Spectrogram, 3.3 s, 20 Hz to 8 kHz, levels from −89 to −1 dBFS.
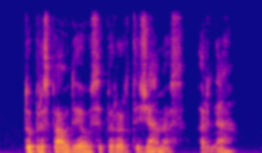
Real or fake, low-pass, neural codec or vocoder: real; 7.2 kHz; none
